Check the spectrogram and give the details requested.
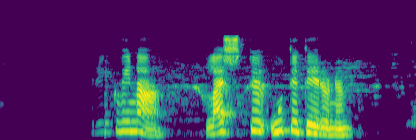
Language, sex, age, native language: Icelandic, female, 30-39, Icelandic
